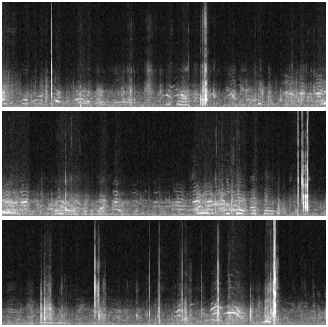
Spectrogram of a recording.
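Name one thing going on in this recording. Hockey balls are struck with sticks at a distance, with sharp clacks.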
